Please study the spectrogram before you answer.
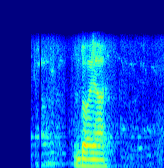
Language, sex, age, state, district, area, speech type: Hindi, male, 30-45, Bihar, Vaishali, urban, conversation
